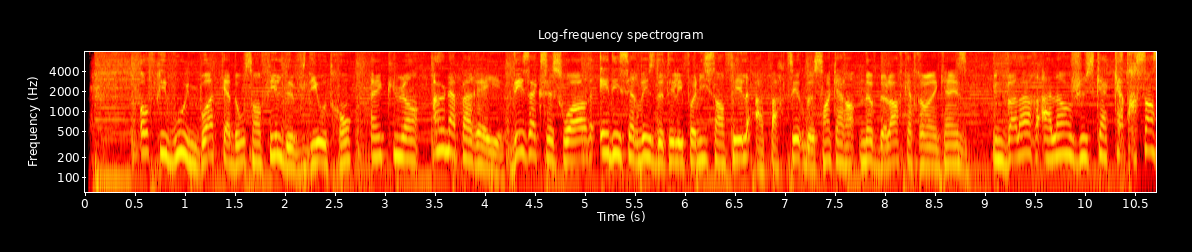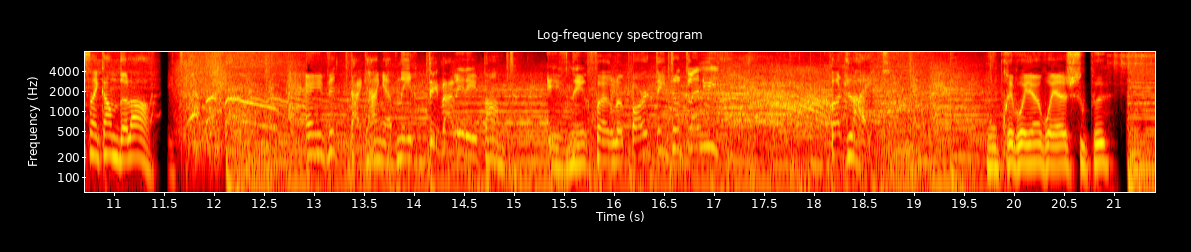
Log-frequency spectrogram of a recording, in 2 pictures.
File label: Commercials Voice Over French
